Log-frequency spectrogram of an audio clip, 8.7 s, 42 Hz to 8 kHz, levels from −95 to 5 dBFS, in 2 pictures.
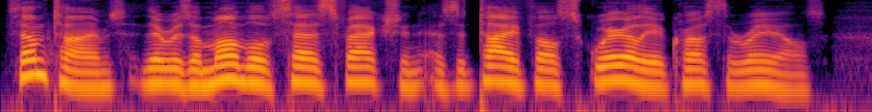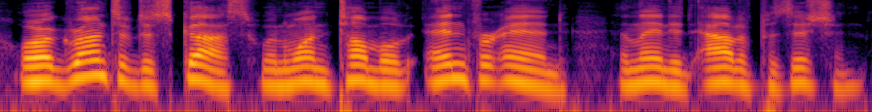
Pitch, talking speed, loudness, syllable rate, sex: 160 Hz, 215 wpm, -19 LUFS, 6.0 syllables/s, male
